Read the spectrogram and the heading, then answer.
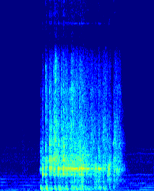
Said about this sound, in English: It's a lot of dice.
